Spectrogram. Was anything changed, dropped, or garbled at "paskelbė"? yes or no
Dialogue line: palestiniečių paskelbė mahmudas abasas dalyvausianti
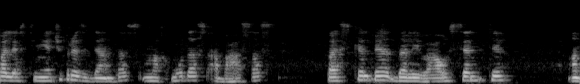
yes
